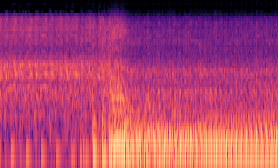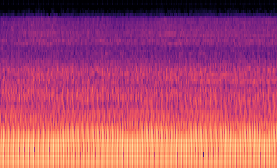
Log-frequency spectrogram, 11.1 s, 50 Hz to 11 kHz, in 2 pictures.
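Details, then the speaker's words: 1995 Cub Cadet Series 2000 hydrostatic tractor, after replacing the fuel pulse pump and fuel filter that had starved it of fuel: cranks, catches around two seconds in and settles to an even, deep thumping idle; running properly. "on yeah so that was definitely the problem it's running as you can [Music] hear uh I don't know if that fuel pump is going to wind up being too much or what but so far so good"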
